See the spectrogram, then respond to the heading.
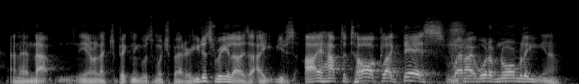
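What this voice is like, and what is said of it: Loud, projected speaking voice. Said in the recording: “I feel like I'm shouting at the both of you now ... two of the loudest friends you could ever possibly have ... born 2 decibels louder than the average baby”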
